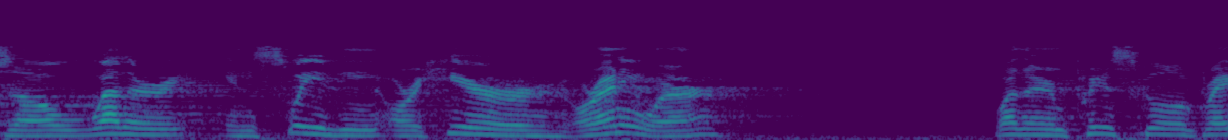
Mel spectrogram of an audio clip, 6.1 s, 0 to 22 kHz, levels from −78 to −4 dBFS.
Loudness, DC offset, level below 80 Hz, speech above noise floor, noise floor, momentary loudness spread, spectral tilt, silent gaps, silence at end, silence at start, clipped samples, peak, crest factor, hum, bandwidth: -45 LUFS; under 0.1%; -70 dBFS; 26 dB; -71 dBFS; 10 LU; -3.5 dB/octave; none; 0 s; 0 s; under 0.1%; -26 dBFS; 20 dB; none; 5.6 kHz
